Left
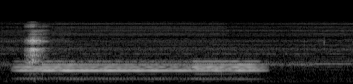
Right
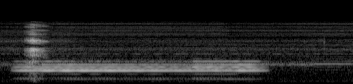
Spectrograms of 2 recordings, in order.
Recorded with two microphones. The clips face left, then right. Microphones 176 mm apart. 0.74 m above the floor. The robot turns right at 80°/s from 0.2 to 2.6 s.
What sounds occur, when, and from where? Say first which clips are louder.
0.2 s a whoosh: right 1 dB; 30° right (ahead or behind); by 0.6 s 60° right (ahead or behind)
